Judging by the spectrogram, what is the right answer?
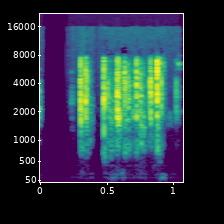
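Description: Quick bursts of keystrokes on a computer keyboard while a chart title is typed in Excel, a short isolated tap followed by a close, dense run of clicks with no talking.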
